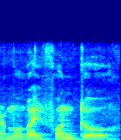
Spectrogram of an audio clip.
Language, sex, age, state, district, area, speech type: Assamese, male, 30-45, Assam, Sonitpur, rural, spontaneous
